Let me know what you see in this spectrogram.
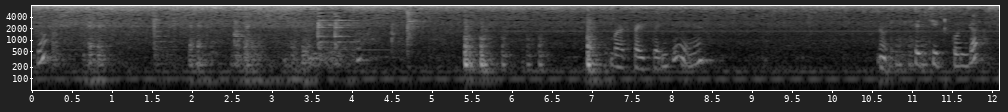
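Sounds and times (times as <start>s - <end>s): onions sizzling in oil: 0.0s - 12.0s
steel spoon scraping pan: 0.6s - 5.0s.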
